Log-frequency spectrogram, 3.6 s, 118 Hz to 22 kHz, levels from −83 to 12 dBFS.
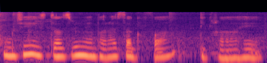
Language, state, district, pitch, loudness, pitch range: Hindi, Arunachal Pradesh, Papum Pare, 205 Hz, -16 LUFS, 190-230 Hz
